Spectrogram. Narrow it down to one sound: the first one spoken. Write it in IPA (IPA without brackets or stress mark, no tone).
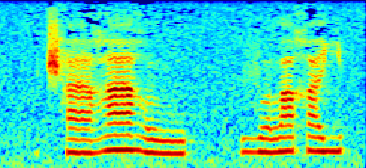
t͡ʃʰ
